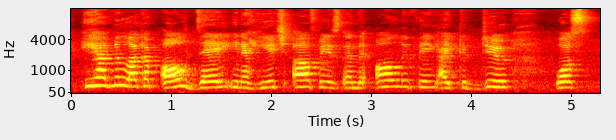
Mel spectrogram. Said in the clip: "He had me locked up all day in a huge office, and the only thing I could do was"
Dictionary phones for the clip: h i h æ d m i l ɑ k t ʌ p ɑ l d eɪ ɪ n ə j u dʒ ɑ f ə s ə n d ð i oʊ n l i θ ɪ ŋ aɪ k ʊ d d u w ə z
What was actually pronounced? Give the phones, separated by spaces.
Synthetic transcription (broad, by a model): h i h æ d m i l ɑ k ʌ p ɑ l d eɪ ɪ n ə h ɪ tʃ ɑ f ə s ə n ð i oʊ n l i θ ɪ ŋ aɪ k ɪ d d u w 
